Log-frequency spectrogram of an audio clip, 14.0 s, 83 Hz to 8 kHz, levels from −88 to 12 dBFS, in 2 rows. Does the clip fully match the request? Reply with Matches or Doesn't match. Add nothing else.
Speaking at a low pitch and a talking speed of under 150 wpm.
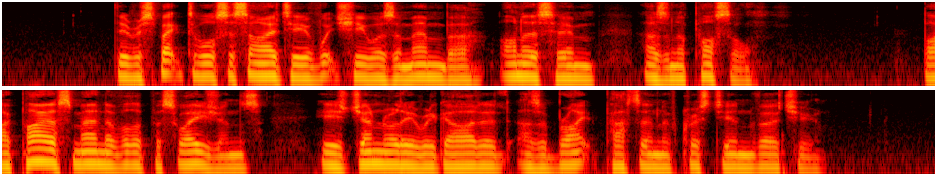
Matches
